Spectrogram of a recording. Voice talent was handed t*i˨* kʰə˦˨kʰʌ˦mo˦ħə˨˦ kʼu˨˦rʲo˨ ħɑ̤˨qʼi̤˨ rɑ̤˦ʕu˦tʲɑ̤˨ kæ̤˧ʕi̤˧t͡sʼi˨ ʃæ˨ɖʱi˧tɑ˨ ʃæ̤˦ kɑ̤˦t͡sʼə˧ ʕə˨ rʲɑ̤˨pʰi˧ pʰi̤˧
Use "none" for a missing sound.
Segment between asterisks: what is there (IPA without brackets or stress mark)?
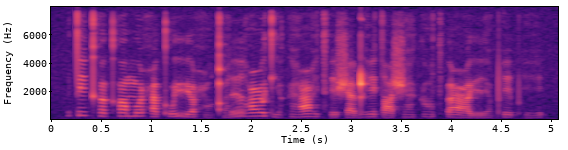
i˦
